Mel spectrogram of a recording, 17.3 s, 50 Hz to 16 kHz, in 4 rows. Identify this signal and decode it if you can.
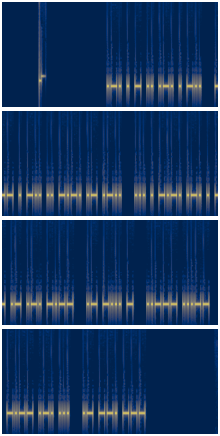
Morse code, heard as a keyed tone, about 30 wpm, 700 Hz. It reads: RETIRED MEDICAL SECRETARY ABT 23 YRS AGO
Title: K1USN SST QSO Practice 30wpm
